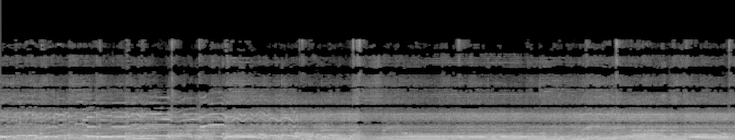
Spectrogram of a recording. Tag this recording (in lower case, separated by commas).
guitar, musical instrument, plucked string instrument, music, strum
